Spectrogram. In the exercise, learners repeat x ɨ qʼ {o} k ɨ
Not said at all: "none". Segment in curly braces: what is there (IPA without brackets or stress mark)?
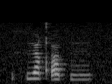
u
